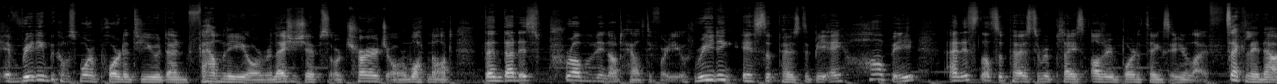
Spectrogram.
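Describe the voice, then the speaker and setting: A young man with a medium-pitched voice hosts a book channel, talking to the camera about books. His first language is Faroese and he has a Faroese accent. His style is conversational, and he often asks rhetorical questions.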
